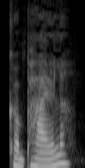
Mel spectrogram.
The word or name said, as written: compiler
